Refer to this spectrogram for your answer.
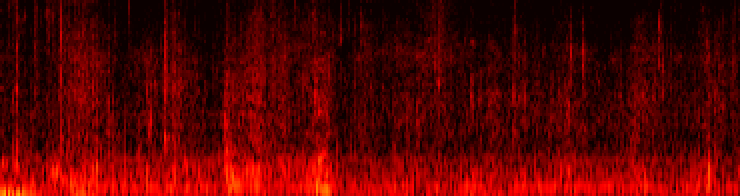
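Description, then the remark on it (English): Crunchy chewing of a hard sheep's milk cheese, with irregular bites and mouth noises over a low steady hum, no talking. “I'm gonna try some sheep's cheese.”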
